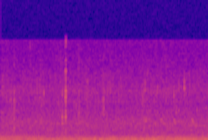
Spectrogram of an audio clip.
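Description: Steady low outdoor background rumble with a faint steady hum, and no distinct event.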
